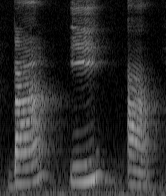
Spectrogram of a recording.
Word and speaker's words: Bahia: Se separarmos as sílabas, nós temos ba-i-a. O i ele faz hiato com a sílaba anterior e por isso ele recebe acento.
